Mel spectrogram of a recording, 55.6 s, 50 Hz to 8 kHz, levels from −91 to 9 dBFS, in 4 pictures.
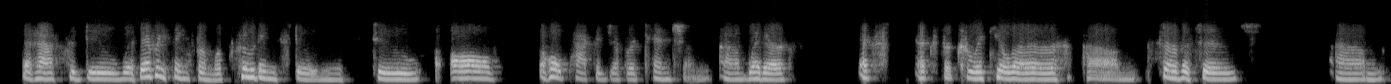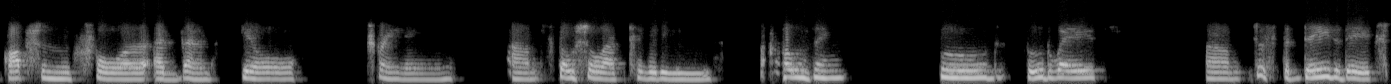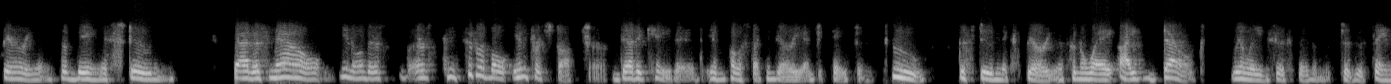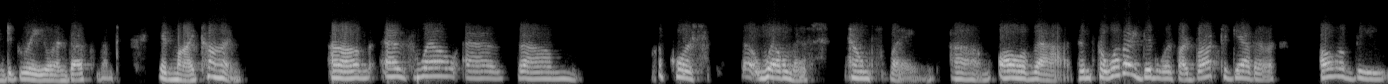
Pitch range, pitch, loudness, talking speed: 170-205 Hz, 185 Hz, -25 LUFS, 115 wpm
